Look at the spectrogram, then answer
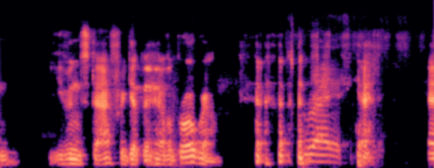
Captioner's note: laughing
